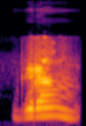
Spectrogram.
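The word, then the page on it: Gram: patua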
